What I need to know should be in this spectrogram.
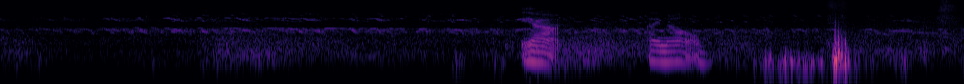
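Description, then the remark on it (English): Seagulls call out in two loud, nasal bursts over a faint backdrop of bird chatter, and a person speaks a few brief words near the end. “All right, seagulls. All right, I heard you.”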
